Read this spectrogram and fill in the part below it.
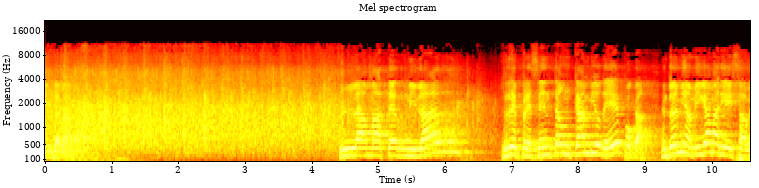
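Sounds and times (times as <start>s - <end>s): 
audience applause for mothers: 0.0s - 7.0s
speech: 4.4s - 10.5s.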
